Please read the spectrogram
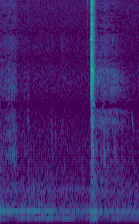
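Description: Faint steady low hum inside a vehicle cabin, with one short click a little past halfway.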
